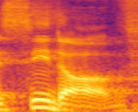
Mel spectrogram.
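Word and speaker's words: Sydow: names probably I mean you say seidov right V Von yeah you don't say we say seed well anyway in America they say maxan seal um but it's SE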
